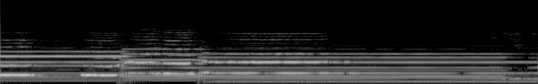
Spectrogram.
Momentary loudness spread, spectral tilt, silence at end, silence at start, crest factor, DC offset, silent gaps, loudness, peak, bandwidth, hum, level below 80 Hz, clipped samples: 11 LU; -7 dB/octave; 0 s; 0 s; 14 dB; under 0.1%; none; -26 LUFS; -12 dBFS; 7.6 kHz; none; -70 dBFS; under 0.1%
